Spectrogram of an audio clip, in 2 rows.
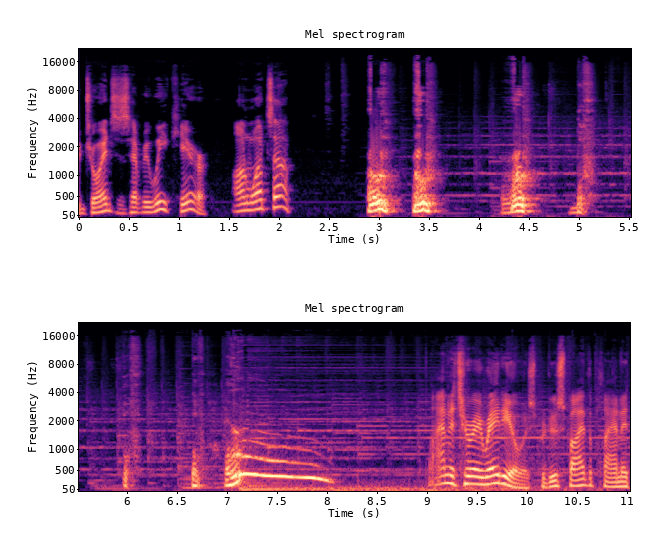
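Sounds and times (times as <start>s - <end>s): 
speech: 0.0s - 2.2s, 2.9s - 5.3s, 6.0s - 8.2s, 9.0s - 11.0s
dog barking: 2.9s - 3.6s, 4.2s - 5.2s, 6.0s - 8.1s.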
